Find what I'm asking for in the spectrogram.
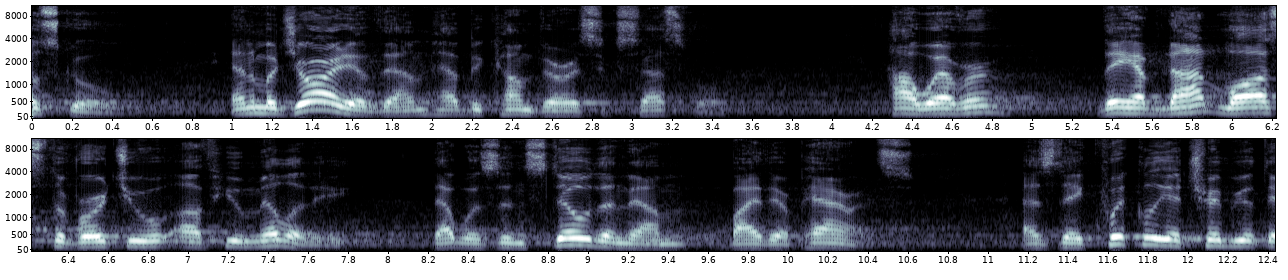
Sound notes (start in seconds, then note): none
